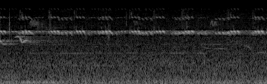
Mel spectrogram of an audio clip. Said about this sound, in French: Le chant des grillons et au loin les sonnailles des brebis vont accueillir bientôt la nuit.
